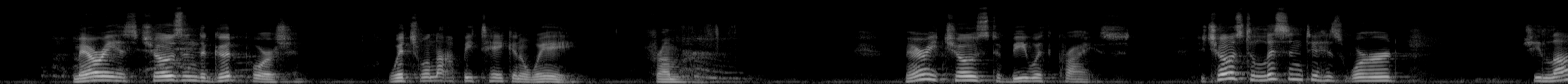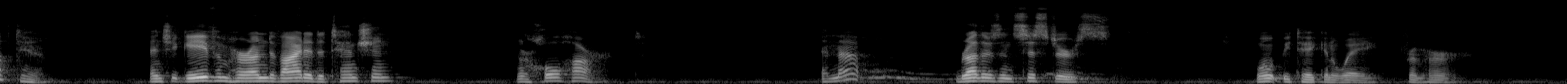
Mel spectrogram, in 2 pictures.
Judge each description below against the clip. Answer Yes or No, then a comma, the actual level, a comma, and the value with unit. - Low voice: Yes, low, 130 Hz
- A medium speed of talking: No, slow, 100 wpm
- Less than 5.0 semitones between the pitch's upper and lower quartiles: No, average, 5.3 semitones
